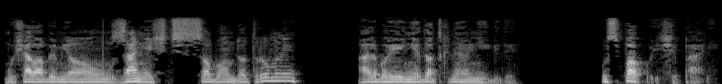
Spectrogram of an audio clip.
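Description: A man's voice: fairly low pitch, expressive, unhurried, vocal fry, a little hiss or hum. A man reading an audiobook, voicing a proud young woman who answers firmly and with indignation. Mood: proud puzzled.

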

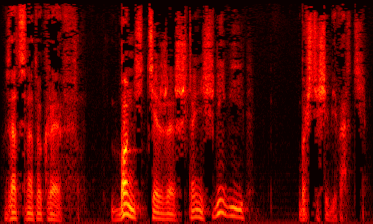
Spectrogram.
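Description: A man voicing a careworn prince and commander who speaks softly and gently, in a husky voice. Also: low voice, sing-song, takes it slowly, full character voice. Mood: gentle. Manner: soft, gentle, subdued.

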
